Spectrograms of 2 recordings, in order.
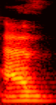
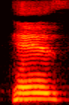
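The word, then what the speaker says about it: has: my friend হ্যাজ that novel yes my friend হ্যাজ হ্যাজ that novel yes বলো আমার সাথে ইয়েস my friend হ্যাজ that novel এবার বাঙালিরা আমরা সবকিছুকে হ্যাজ দ্যাট এগুলোকে হেজ দ্যাট এরকম অনেকেই প্রোনাউন্স করতে দেখি আমি সো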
